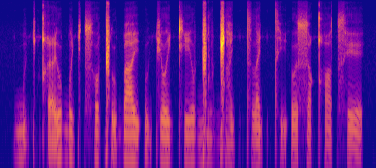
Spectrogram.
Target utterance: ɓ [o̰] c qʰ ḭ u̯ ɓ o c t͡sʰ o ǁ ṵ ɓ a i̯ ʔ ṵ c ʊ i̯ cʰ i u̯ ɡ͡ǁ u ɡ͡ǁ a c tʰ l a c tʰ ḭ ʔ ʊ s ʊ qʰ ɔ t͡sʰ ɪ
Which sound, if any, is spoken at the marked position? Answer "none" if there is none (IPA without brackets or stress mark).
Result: ṵ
